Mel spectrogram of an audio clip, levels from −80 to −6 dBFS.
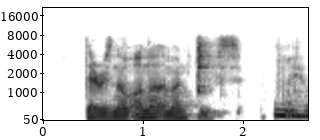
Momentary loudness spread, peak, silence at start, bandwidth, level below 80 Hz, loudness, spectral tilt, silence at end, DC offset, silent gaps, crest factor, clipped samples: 11 LU; -2 dBFS; 0.45 s; 8 kHz; -54 dBFS; -20 LUFS; -5.5 dB/octave; 0 s; under 0.1%; none; 16 dB; under 0.1%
